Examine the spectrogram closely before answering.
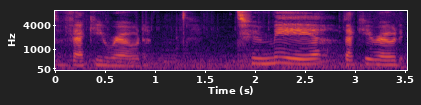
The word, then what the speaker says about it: Weke: which might look like wacky w-e-k-e road but in Hawaiian W's are pronounced like V's so it's vecky Road to me Becky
